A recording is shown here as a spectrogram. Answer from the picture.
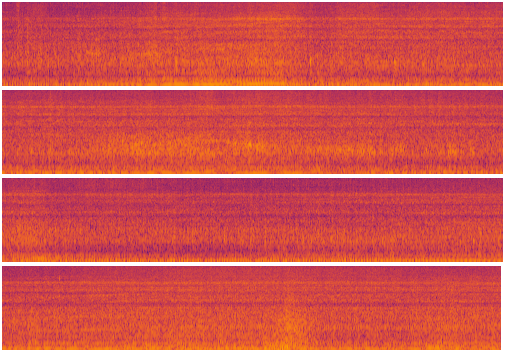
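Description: Motorcycle engine heard from the rider's seat, pulling away after a turn: its pitch rises for about two seconds, drops sharply at a gear change about four seconds in, then it runs steadily at low road speed and rises again near the end, over steady road and wind noise.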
